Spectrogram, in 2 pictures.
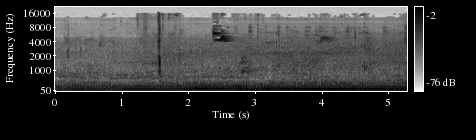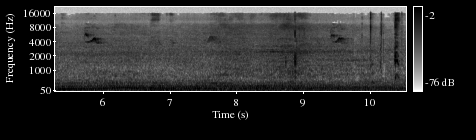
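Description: Steady low hum of a running motor, a little louder from about two seconds in, with faint short high chirps every second or two and a few soft clicks.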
